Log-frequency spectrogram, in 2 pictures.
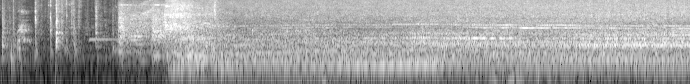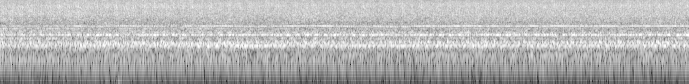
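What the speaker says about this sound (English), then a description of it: "It's idling really well." A Subaru engine starts with a brief crank, then settles into a steady, smooth idle that runs on continuously with a low hum.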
